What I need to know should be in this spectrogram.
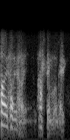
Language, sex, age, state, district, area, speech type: Assamese, male, 30-45, Assam, Morigaon, rural, conversation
